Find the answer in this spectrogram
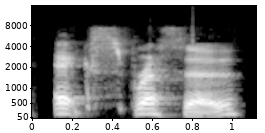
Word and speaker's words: espresso: to note is that the S in an espresso could actually be replaced with an X because the name means to express. So potentially either pronunciation or spelling could be correct, but espresso, if you ever hear it, espresso is the literal meaning to express.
